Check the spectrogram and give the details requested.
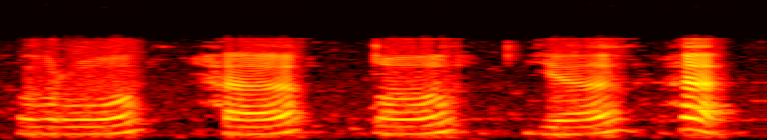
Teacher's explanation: Dibaca panjang 2 harakat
